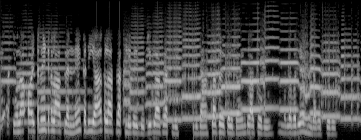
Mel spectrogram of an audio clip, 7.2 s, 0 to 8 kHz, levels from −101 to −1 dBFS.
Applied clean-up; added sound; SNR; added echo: classical method spectral subtraction.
